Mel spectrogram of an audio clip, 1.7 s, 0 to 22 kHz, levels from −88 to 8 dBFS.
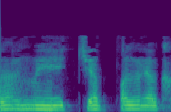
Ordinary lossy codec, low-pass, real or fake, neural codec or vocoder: MP3, 24 kbps; 7.2 kHz; fake; codec, 16 kHz in and 24 kHz out, 0.6 kbps, FireRedTTS-2 codec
